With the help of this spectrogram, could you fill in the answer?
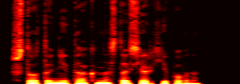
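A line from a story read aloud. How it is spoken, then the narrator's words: Innocent-toned question. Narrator (Russian): Невинным тоном поинтересовалась она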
